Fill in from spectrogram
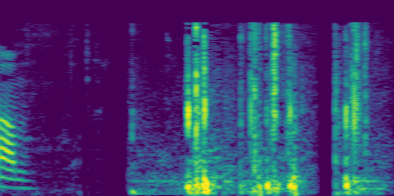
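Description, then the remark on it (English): Rapid, uneven keyboard typing with clustered clicks, starting after a brief faint voice and a short pause, with a gap before a final burst of keystrokes. It is heard over a TeamSpeak voice chat because the typist's push-to-talk button is one of the keys being typed on. “He's typing, and from what I can gather, one of his push-to-talk button is one of his keys he's using to type.”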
